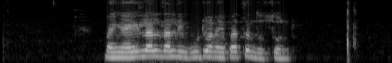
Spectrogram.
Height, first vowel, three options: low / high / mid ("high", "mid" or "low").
low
